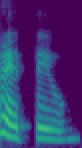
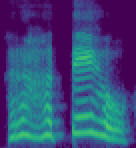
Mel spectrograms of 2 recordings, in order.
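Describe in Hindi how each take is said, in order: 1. बीच की h आवाज़ छोड़ दी जाती है। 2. बीच की h आवाज़ साफ़ बोली जाती है। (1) "ये नहीं बोलना है" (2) "नहीं, रहते हो"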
